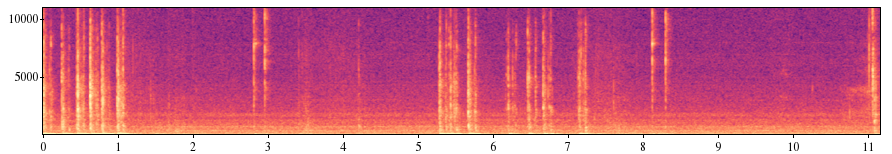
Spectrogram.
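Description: Fingers tap out a sign-in on a computer keyboard in quick, close bursts of clicks, a busy flurry at the start, a pause with a few stray keystrokes, then another cluster before the room falls quiet.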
